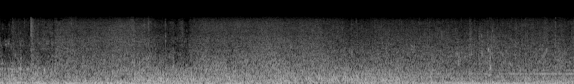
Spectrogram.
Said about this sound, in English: There are sharks patrolling off this reef, and I'm drifting fast into the breakers. I'm getting pummeled by the waves, and all I can do is hang on and hope for the best.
